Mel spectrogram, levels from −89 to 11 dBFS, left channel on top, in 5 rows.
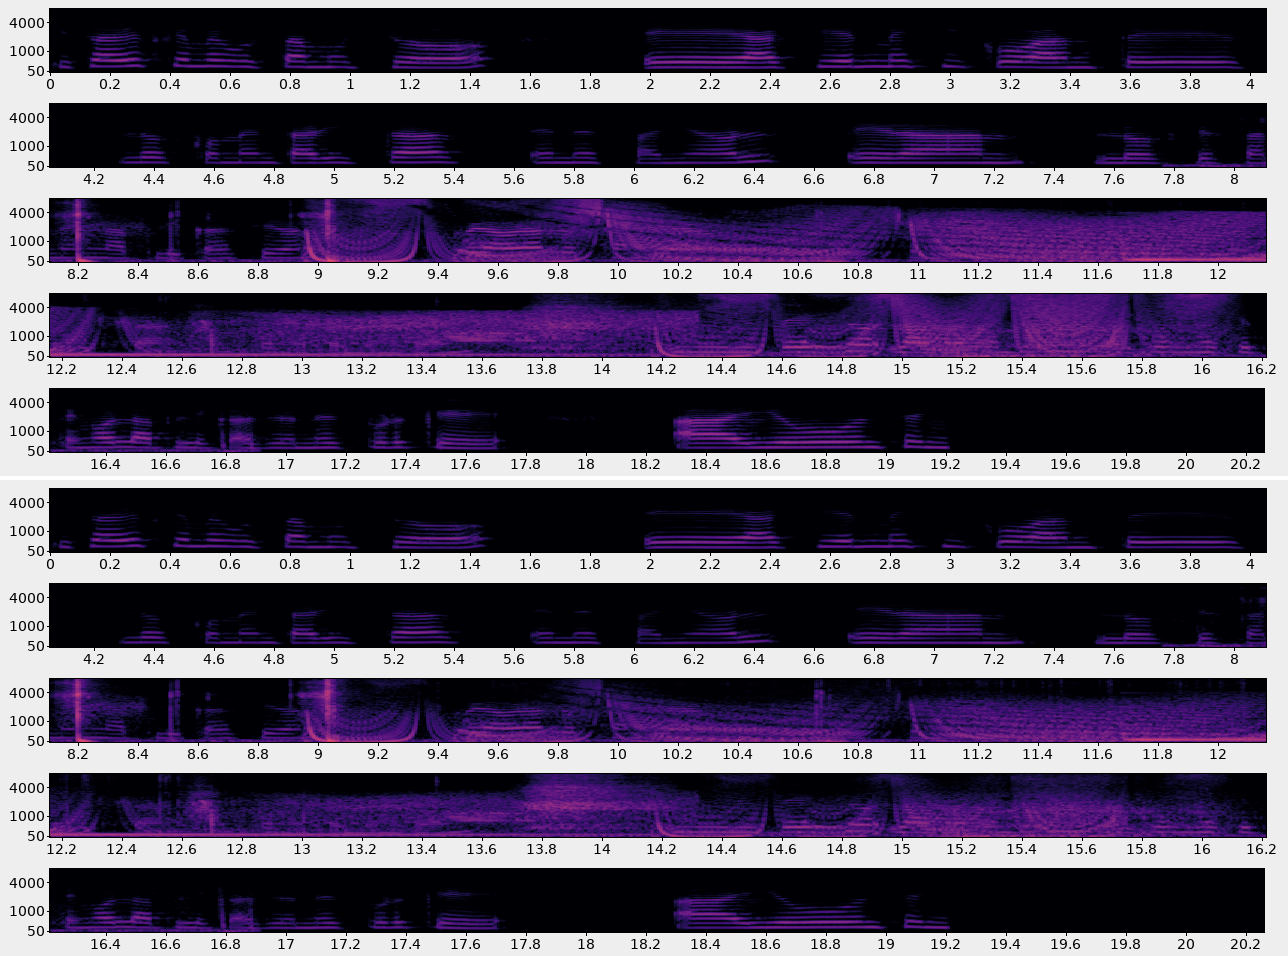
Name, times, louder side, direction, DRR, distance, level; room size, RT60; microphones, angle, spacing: voice 1, 0.0-1.5 2.0-4.0 4.3-9.0 9.5-12.6 12.9-13.8 14.2-17.7 18.3-19.2, left 3 dB, 40° left, 3.8 m, -57 dB
sound 1, 7.8-16.9, right 5 dB, 25° right, 1.7 m, -49 dB
sound 2, 8.9-16.1, left 4 dB, 70° left, 7.4 m, -49 dB
Keyboard (musical), 11.7-14.6, equal, 20° left, 4.5 m, -47 dB
open air
head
